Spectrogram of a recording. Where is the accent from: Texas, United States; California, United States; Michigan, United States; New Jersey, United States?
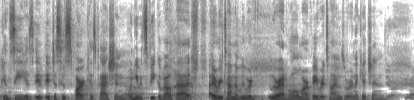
Texas, United States; Dallas; now in Denver, United States; I was born at the Memorial Hospital that's now Gen- Denver General, and then after three months we moved to Dallas, Texas.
